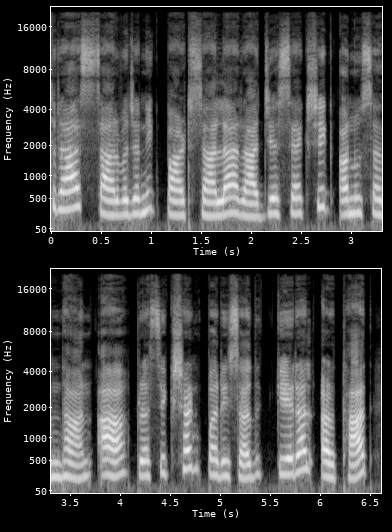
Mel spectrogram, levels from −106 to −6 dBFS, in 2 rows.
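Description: Throughout the speech, generation loss gives a swirly, hollow, smeared character, with consonant attacks blurred. The likely cause is repeated lossy re-encoding, roughly four passes, each quantising on a shifted frame grid so noise accumulates, consistent with Opus around 64 kbit/s.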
